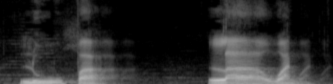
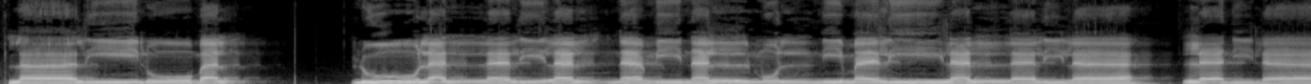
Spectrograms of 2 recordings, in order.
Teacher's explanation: lam dalam bahasa Arab itu agak maju lagi ke depan mendekati gigi seri, tapi tidak menyentuh gigi seri ya. Jadi antara tengah-tengah langit-langit mulut kita, kemudian maju, jangan sampai ke gigi seri.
